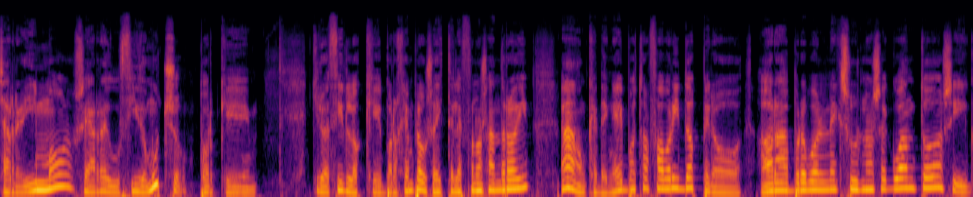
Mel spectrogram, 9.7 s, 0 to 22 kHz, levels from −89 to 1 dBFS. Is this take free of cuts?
no; 2 cuts; at 5.6 s, 7.5 s

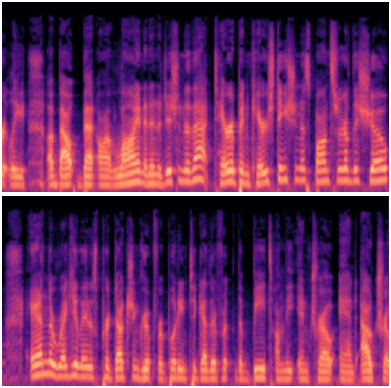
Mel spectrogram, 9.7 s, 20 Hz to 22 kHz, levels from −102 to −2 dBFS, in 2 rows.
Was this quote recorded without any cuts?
no; 1 cut; at 3.8 s

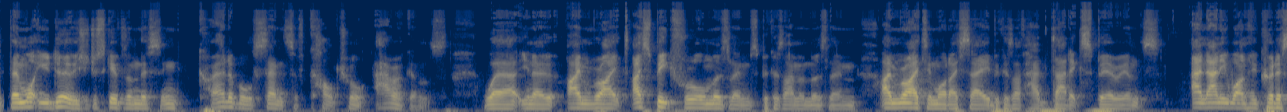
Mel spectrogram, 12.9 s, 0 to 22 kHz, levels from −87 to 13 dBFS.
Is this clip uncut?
yes; 0 cuts

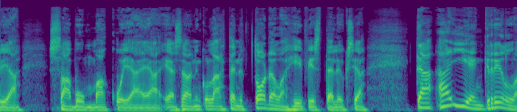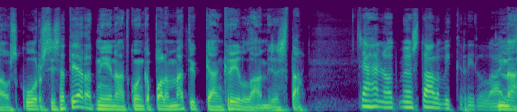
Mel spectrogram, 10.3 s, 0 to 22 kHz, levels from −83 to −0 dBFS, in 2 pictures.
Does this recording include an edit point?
no; 0 cuts

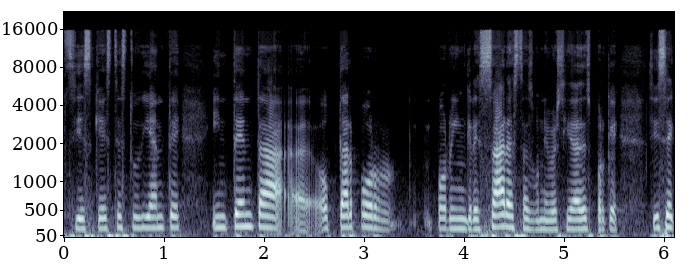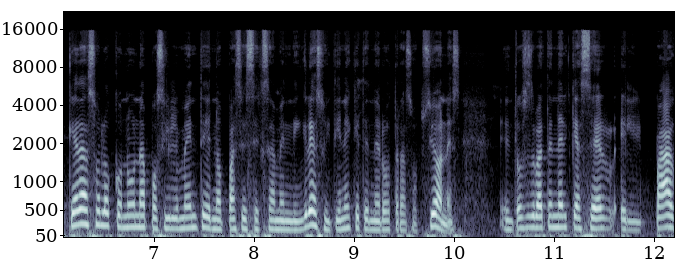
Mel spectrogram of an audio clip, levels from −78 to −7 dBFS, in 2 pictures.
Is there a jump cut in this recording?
no; 0 cuts

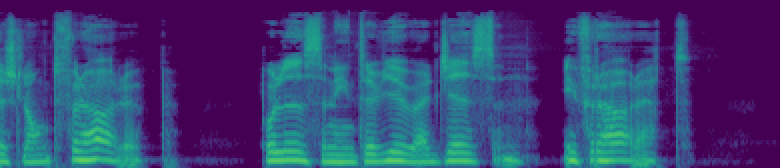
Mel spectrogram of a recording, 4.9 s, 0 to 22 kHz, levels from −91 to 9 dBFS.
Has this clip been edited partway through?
no; 0 cuts

